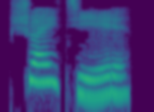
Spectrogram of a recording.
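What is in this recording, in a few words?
"衰竭", Mandarin Chinese; chinese-flashcards; hsk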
